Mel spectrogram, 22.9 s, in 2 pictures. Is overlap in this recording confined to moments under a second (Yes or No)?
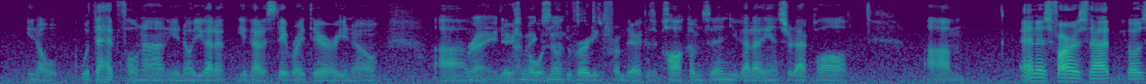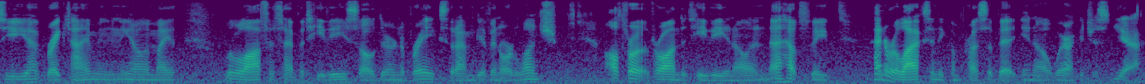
No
